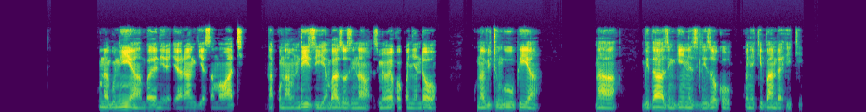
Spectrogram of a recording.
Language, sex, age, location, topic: Swahili, male, 25-35, Kisii, finance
